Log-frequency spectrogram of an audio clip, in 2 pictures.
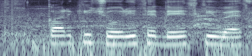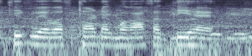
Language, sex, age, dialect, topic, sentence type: Hindi, male, 18-24, Hindustani Malvi Khadi Boli, banking, statement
